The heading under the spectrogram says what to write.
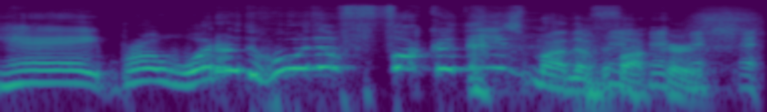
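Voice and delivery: high, swooping put-on girly voice, all over the place. Imagining how an audience would react: imitating a girl. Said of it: "And chicks would be like".

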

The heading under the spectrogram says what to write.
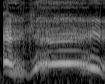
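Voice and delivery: frantic, very high, loud panicked scream. Retelling running into the yard after her dog got out: imitating her own panicked yell. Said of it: "and I was panicked".

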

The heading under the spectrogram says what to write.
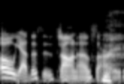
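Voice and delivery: animated, sing-song motherly voice, swooping. Retelling answering a delivery call as the mom: imitating Donna. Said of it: "You do an impression of your mom".

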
